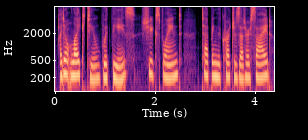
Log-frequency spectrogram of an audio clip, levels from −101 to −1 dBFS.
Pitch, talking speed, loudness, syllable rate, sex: 210 Hz, 175 wpm, -19 LUFS, 5.5 syllables/s, female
